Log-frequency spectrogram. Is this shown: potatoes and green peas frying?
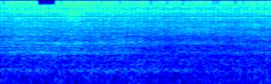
no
